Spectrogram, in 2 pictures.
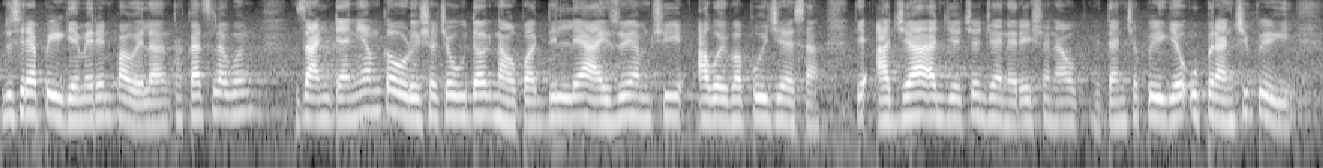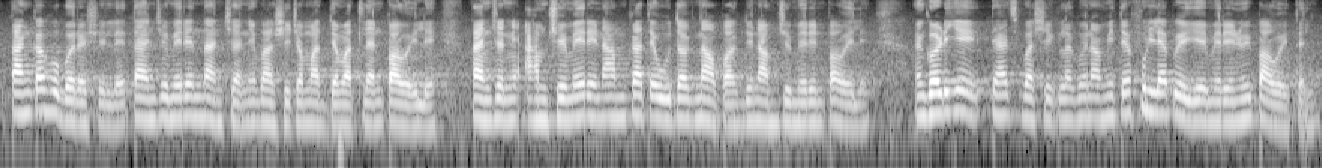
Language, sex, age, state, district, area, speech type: Goan Konkani, male, 18-30, Goa, Bardez, rural, spontaneous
